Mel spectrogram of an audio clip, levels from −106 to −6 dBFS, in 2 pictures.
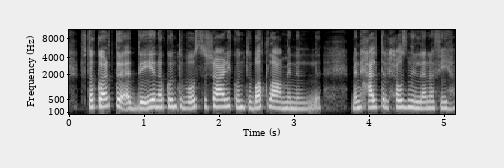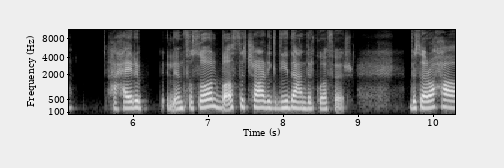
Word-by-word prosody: افتكرت 260 +2 +2
قد 205 -4 +1
إيه 205 +5 +5
أنا 240 -1 0
كنت 255 0 -2
باقص 240 +4 -5
شعري، 250 +1 +2
كنت 240 -2 -5
باطلع 225 +1 0
مِن 200 -1 -7
ال 195 +1 -13 0.4
مِن 210 +2 -4
حالة 235 +1 0
الحزن 240 -1 -1
اللي 210 -2 -2
أنا 215 +1 -5
فيها. 215 -1 -10 0.5
هاحارب 210 +2 +1 0.3
الانفصال 230 +5 +1
بقصة 230 +2 +1
شعر 230 -2 +3
جديدة 220 +1 0
عند 205 -1 -1
الكوافير. 195 -1 -7 0.8
بصراحة، 225 +3 +4
225 Hz, 145 wpm, -23 LUFS, 210-245 Hz, 0.8 s, إيه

